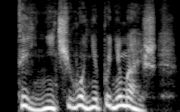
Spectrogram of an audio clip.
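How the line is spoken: Forced out through sobs. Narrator (Russian): выдавила Аннет сквозь всхлипывание

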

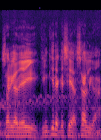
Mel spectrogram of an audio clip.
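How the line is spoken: Shouting with clenched fists. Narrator (Spanish): gritó Franco con los puños apretados

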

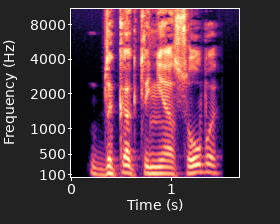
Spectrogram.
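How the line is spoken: Confused reply. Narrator (Russian): растерянно ответил

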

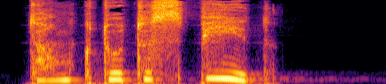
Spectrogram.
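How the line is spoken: Whisper. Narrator (Russian): прошептала

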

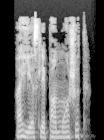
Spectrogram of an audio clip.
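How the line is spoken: Whispered. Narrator (Russian): шепнул он

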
